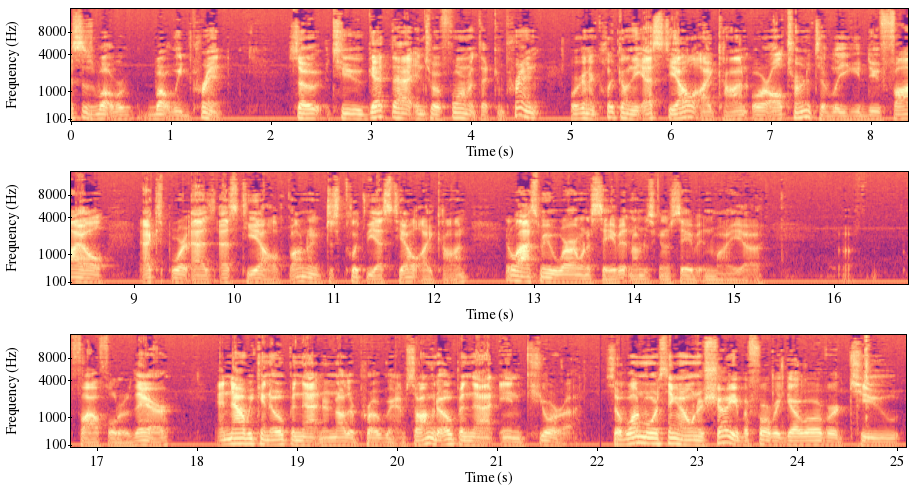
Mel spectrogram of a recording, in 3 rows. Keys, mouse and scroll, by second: 0.1-1.2 shift+right drag, 7.8 click, 10.4 click, 11.1 click, 13.8 click, 15.3 click, 22.0 ctrl+r, 23.5-24.5 typing.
